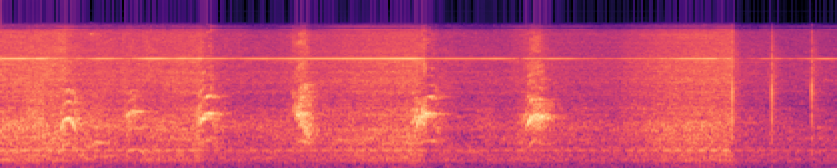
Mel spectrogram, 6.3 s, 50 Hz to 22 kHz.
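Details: Angelina, a Papillon dog at home, whines at the vacuum cleaner: five short rising-falling yelps roughly every 0.8 seconds over the constant hum of the machine, which cuts off near the end leaving a few clicks.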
